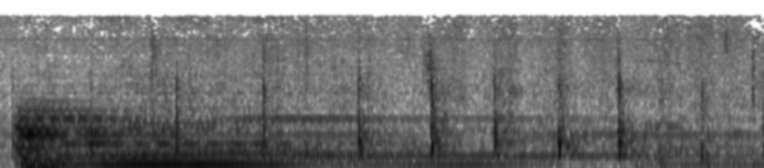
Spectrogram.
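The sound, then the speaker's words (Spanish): Hurried footsteps along a corridor, heard as a steady series of quick, sharp taps at an even pace. They follow a sustained low tonal hum that fades out first. “Poco después, Tomás camina apresuradamente por el pasillo.”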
